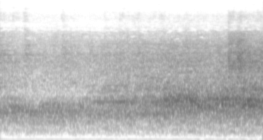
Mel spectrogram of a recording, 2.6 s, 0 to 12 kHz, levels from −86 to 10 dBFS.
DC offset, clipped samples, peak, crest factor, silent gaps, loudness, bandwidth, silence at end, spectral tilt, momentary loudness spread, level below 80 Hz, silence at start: under 0.1%; under 0.1%; -16 dBFS; 16 dB; none; -33 LUFS; 10.5 kHz; 0 s; -1 dB/octave; 11 LU; under -90 dBFS; 0 s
